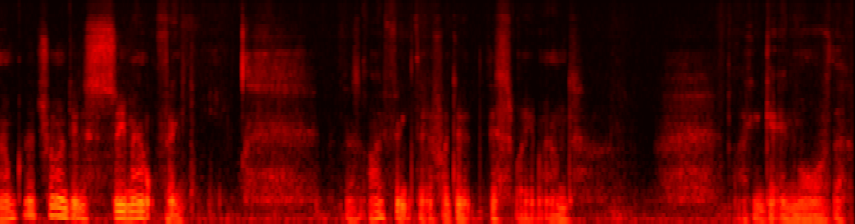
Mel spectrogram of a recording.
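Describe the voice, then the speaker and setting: A man speaks in a very deep, low pitch with a dark, mellow, somewhat breathy tone. His intonation is lively, broken by long, frequent pauses. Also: moderate pace. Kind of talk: casual live stream talk while playing a board game. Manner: sniffling.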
